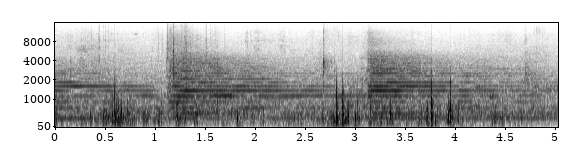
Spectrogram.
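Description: Church bell tolling, struck about every two seconds, each stroke ringing on into the next, with a few short knocks in between.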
